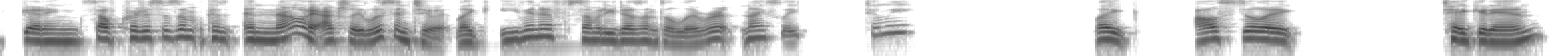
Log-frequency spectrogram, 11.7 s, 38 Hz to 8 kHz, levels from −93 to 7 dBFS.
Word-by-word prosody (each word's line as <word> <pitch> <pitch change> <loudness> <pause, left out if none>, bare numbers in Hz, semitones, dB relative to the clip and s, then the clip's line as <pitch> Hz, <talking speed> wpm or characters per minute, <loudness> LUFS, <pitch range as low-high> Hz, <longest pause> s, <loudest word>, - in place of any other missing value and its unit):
getting 165 -3 0
self-criticism, 215 +5 0
'cause 205 -3 -4
and 185 -2 +1
now 210 - +4
I - - +7
actually 175 -3 +2
listen 205 +4 0
to 155 - -3
it, - - -6
like, 145 0 -3
even 195 +8 -2
if 250 -1 -3
somebody 180 -2 -2
doesn't 170 -2 0
deliver 135 +5 -2
it 205 - -1
nicely 210 -10 -6 0.5
to 285 - -12
me 365 +3 -9 1.4
like, 185 -3 +1 0.4
I'll 190 +2 +3
still, 205 0 0
like 180 -4 +5 1.1
take 175 -4 +2
it 170 - +5
in 160 - +1
185 Hz, 140 wpm, -28 LUFS, 165-215 Hz, 1.4 s, I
